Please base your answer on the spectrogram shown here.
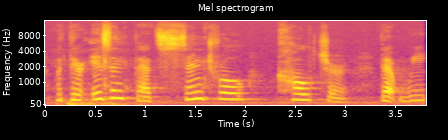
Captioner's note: none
